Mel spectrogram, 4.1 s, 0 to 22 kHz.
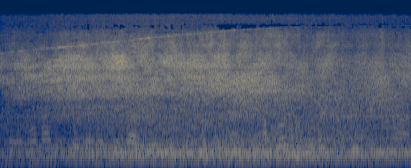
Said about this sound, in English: After a 3-hour delay to let the fog lift, visibility is essential, the pilots climb into their cockpits. The copters are painted with blue and yellow bug eyes and look like giant insects taking to the air.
